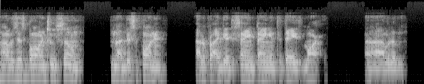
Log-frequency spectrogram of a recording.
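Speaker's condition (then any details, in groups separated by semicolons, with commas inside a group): Parkinson's; age 70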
